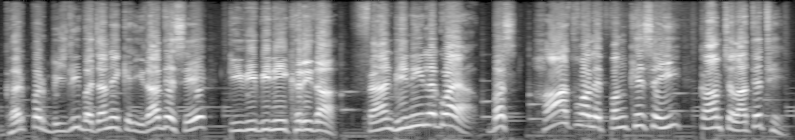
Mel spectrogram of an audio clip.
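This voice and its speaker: High-pitched man narrating a story. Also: lively intonation, a little slow, few pauses, a bit bright. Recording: music behind the voice. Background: background music.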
